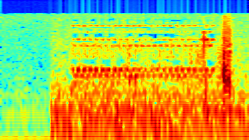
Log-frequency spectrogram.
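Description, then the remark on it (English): A steady electronic phone ring sounds over a hissy, muffled line as a collect call comes in, then a sharp click near the end as the receiver is lifted. No one speaks. “Now, what does the person picking up the phone hear?”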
